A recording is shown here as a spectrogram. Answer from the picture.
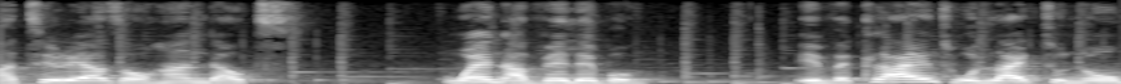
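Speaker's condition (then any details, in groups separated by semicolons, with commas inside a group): No condition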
